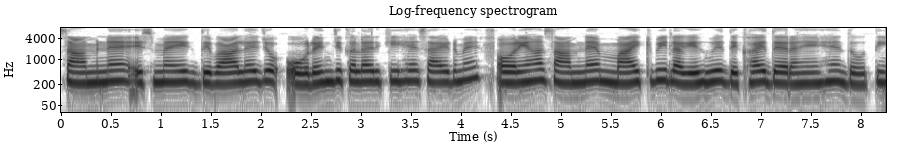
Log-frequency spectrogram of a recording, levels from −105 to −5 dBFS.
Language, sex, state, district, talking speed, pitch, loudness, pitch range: Hindi, female, Uttar Pradesh, Gorakhpur, 175 wpm, 225 Hz, -25 LUFS, 215-235 Hz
